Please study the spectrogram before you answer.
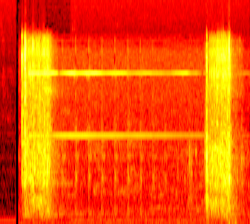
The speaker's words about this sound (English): Those that said old-fashioned cash register, give yourselves a pat on the back, you're right.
